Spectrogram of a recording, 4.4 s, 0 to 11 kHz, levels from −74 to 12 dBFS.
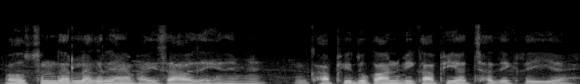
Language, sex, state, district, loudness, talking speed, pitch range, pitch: Maithili, male, Bihar, Araria, -18 LUFS, 235 wpm, 135-145 Hz, 140 Hz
